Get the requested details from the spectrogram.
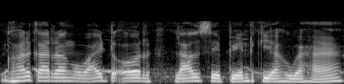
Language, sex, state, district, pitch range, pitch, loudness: Hindi, male, Jharkhand, Palamu, 140-165 Hz, 150 Hz, -13 LUFS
